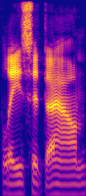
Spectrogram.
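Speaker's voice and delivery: synthetic, robotic computer AI voice. Describing a voice heard from behind you, in a robot ai voice. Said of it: "like a robot A I voice".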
